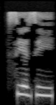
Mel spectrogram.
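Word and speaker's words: xia di (鞋子): Câu này nguyên gốc là, Si bu de xia di tao bô chơ lang, từ, xia di, Hán Việt vẫn đọc là, hài tử, nhưng nghĩa là, dày, hài, xia di, chứ không phải, con, hai di, bởi vậy nghĩa gốc của nó là, muốn bắt sói thì đừng tiếc giày.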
